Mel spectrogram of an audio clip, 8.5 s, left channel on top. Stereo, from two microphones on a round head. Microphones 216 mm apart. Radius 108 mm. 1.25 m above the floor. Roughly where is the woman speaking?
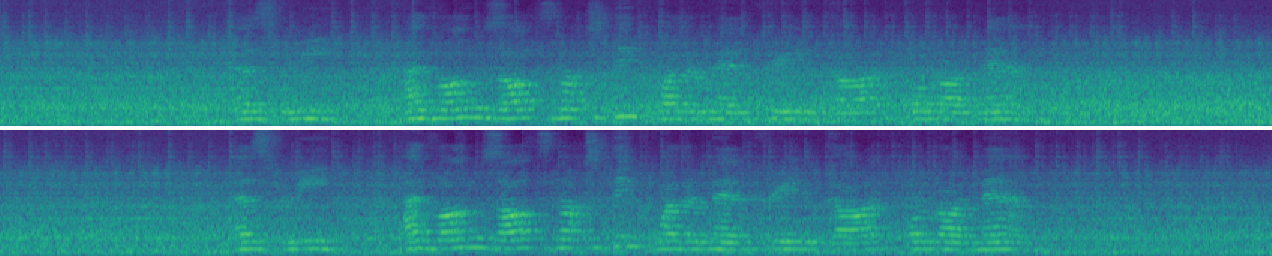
Right.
